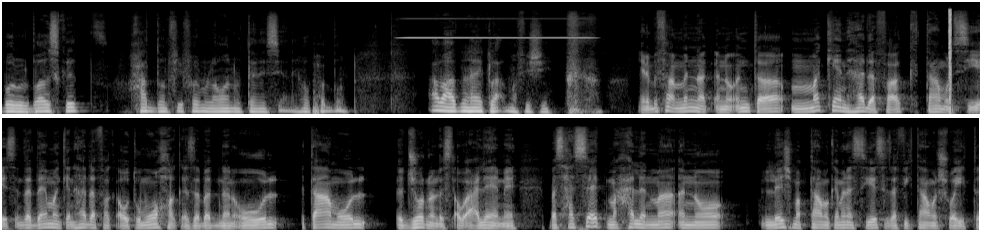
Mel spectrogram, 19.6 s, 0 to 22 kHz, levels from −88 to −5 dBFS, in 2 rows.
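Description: Feedback whistle, from 3.91 to 6.01 s: a thin, steady tone at 5.9 kHz sits behind the speech, roughly 10 dB below it, swelling and fading slowly in level without building up. The likely cause is a loudspeaker-to-microphone loop running right at its stability limit, so a single high frequency keeps recirculating and sustaining itself but never gains enough to run away into a howl.

Uninitialised buffer, from 9.48 to 9.50 s: a brief, loud burst of harsh digital noise cuts across the speech for 20 ms. A block of that length went out to playback before any audio had been written into it, so whatever stale values were left in that memory were played as if they were samples. The result is a sudden, jarring spike of noise with no relation to the surrounding sound.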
